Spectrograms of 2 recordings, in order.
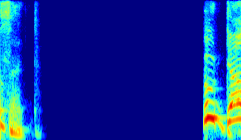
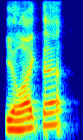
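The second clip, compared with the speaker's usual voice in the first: usual speaking voice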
